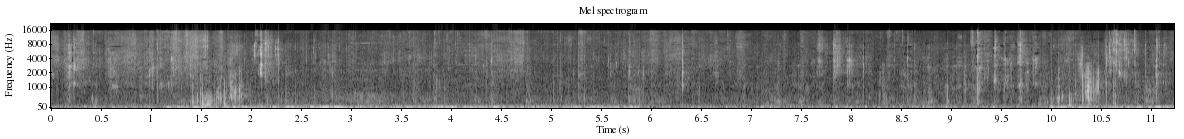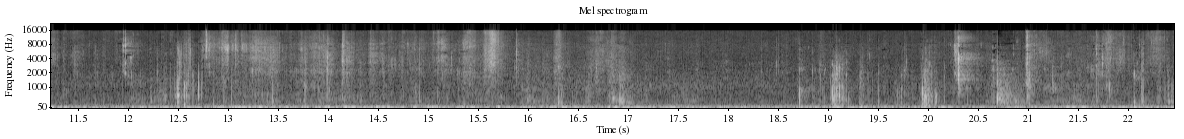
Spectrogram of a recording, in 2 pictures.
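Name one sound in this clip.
A young woman chews and smacks her lips noisily close to a microphone.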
